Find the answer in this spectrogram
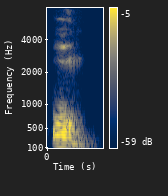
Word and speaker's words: ॐ: অনুভব থেকে বলা যে প্রকৃত উচ্চারণটা হচ্ছে ওম ও এনজি ওম যাতে ভাইব্রেশনটা কম্পনটা এই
